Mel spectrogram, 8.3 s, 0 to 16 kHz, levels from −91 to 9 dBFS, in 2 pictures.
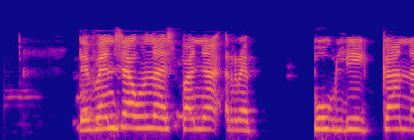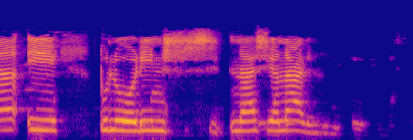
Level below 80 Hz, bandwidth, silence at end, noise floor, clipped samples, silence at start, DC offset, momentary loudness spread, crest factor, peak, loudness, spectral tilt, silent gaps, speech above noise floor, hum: -66 dBFS; 7.6 kHz; 0.5 s; -62 dBFS; under 0.1%; 0.75 s; under 0.1%; 8 LU; 16 dB; 0 dBFS; -15 LUFS; -0.5 dB/octave; none; 46 dB; none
